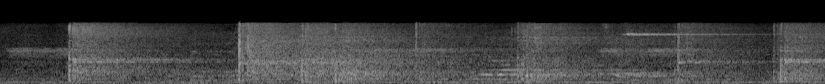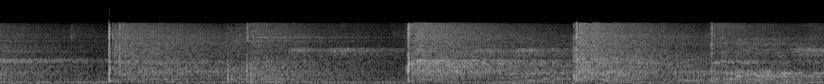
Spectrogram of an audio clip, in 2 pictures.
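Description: Shuttlecocks are struck with rackets, each hit ringing out in a large echoing hall.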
